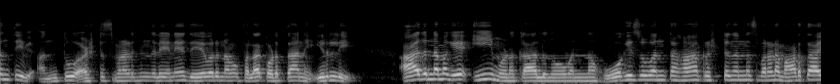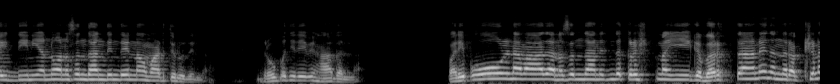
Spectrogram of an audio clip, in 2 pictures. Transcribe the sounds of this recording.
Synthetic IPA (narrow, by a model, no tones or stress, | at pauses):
ɐnt̪iːʋiʔɐ̰nt̪uːɐʂʈɐsmɐɾɐɳɐd̪ind̪ɐleːneːd̪ɛːʋɐɾunɐmɐɡepʰɐlɐkoɽt̪aːnḛʔiɾɐli | aːd̪ɐɾenɐmɐɡe̞ʔiːmuɳɐkaːlunoːʋɐnːɐɦoːɡis̬uʋɐnt̪ɐɦɐkɾiʂɳɐd̪ɐnːɐsmɐɾɐɳɐmaːɖt̪aːjid̪ːiːniɐnːoːɐnusɐnd̪ʱaːnɐd̪ind̪ɐeːnːunaːʋumaːɖt̪iɾuːd̪ilːɐ̰ | d̪ɾɐwpɐt̪id̪eːʋiɦaːɡɐlːɐ̰ | pɐɾipuːɾɳɐʋaːd̪ɐːnus̬ɐnd̪ʱaːnɐd̪ind̪ɐkɾiʂɳɐiːɡɐbɐɾt̪aːne̞nɐnːɐɾɐkʂɐɳɐ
